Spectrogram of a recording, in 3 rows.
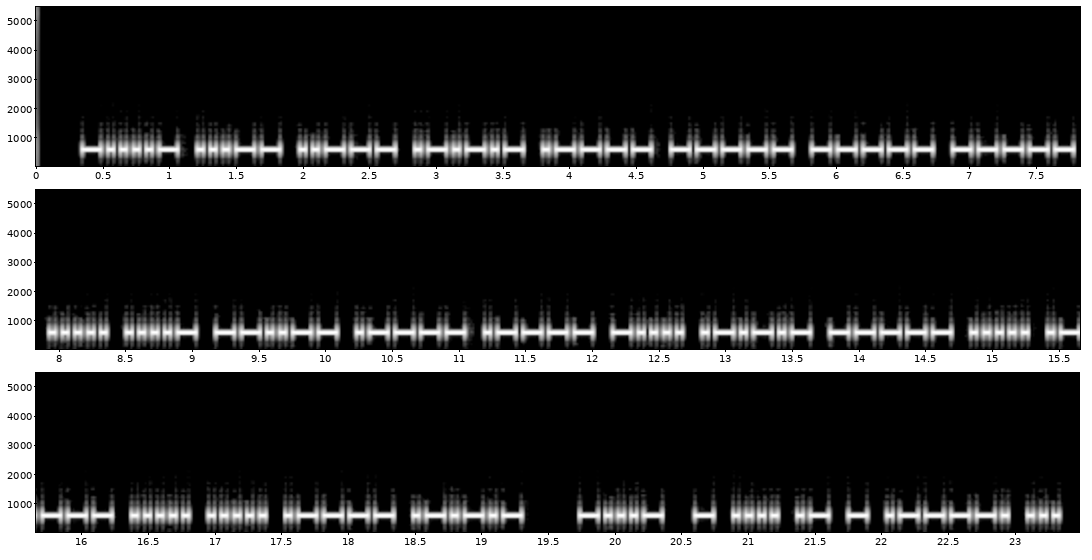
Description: Morse code, heard as a keyed tone, about 25 wpm, 600 Hz. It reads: -32.100054,116.051551. <BT> THAT'S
